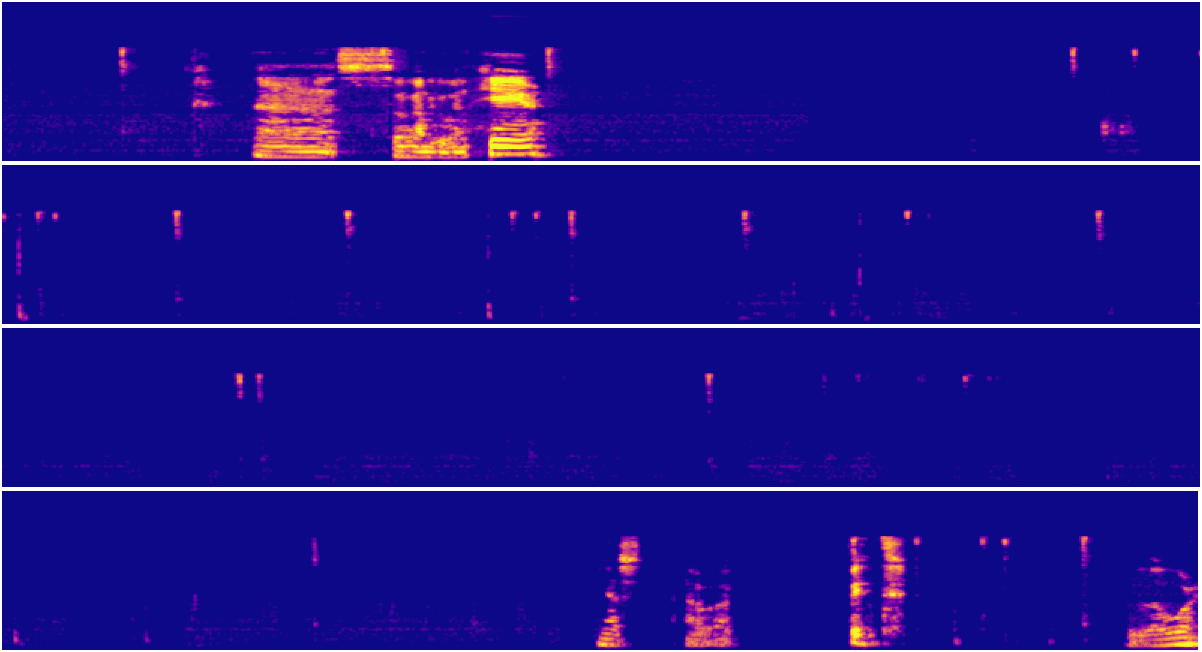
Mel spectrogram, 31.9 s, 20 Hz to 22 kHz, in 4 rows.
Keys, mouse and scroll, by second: 2.3 click, 3.5-7.1 drag, 7.5 middle click, 8.1 shift+middle click, 9.1-10.2 drag, 11.3 shift+middle click, 11.6-13.0 drag, 13.7 ctrl+z, 13.9 shift+middle click, 15.2-17.6 drag, 18.4 click, 19.7 middle click, 20.6 click, 21.6 middle click, 22.3 middle click, 23.5 click, 25.0 ctrl+z, 25.2 ctrl+z, 26.0 click, 27.0-28.2 middle drag, 28.2-29.6 drag, 29.7 middle click, 30.4 shift+middle click, 31.1 middle click, 31.2 click.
